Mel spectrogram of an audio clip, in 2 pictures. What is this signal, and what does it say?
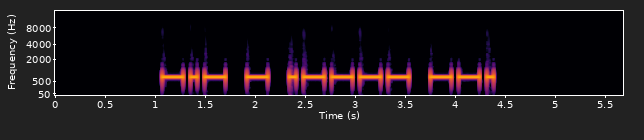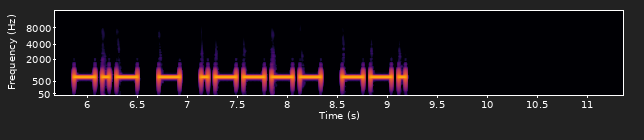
Morse code, heard as a keyed tone, about 17 wpm, 700 Hz. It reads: KT1G KT1G
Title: USA Call Signs - 4 Characters - Repeated 2x - 17wpm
